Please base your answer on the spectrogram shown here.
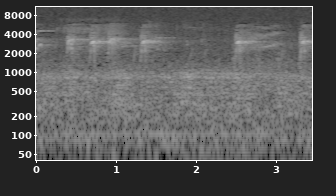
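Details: Mobbing American robins harass a barred owl in the Vancouver area as its young looks on; a handful of clipped, bright chirps sound at irregular intervals against a low, even outdoor hiss.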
